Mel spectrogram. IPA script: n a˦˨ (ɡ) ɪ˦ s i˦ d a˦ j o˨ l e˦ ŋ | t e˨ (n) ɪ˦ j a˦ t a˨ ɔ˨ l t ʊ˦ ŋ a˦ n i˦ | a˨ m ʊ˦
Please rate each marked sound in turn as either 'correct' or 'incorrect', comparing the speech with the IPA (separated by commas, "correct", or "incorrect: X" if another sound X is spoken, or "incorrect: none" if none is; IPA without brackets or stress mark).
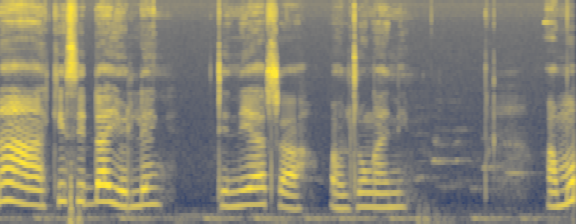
incorrect: k, correct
